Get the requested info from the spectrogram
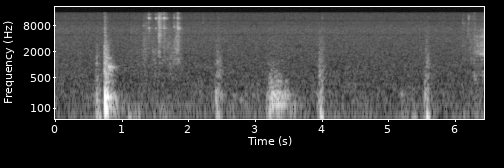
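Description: Several dull, low whooshes of a flat acrylic lightsaber blade (darkblade) swung flat-side first, the broad face catching the air, which costs the swing speed and control. The loudest whoosh is about a second in.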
